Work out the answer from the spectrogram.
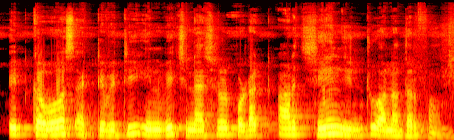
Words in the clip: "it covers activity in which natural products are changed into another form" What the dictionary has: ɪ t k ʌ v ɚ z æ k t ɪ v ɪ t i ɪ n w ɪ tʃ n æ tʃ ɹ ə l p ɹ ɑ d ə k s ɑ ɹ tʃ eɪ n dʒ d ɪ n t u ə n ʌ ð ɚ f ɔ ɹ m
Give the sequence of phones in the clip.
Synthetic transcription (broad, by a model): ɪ t k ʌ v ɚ s æ k t ɪ v ɪ t i ɪ n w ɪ tʃ n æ tʃ ɹ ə l p ɹ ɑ d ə k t ɑ ɹ tʃ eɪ n dʒ ɪ n t u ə n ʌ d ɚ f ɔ ɹ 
